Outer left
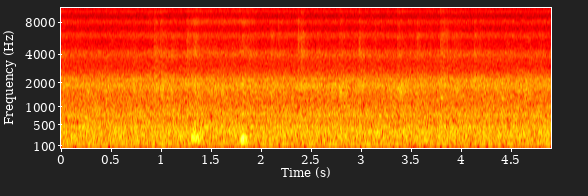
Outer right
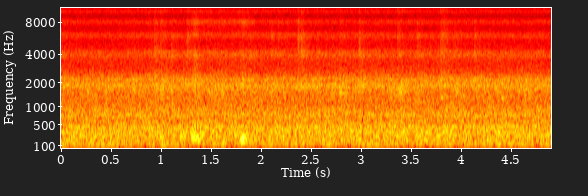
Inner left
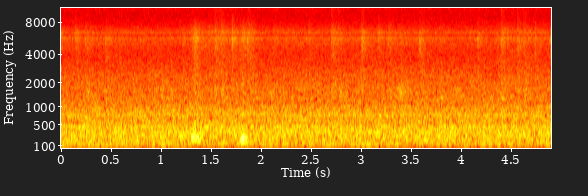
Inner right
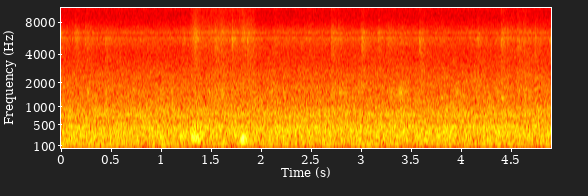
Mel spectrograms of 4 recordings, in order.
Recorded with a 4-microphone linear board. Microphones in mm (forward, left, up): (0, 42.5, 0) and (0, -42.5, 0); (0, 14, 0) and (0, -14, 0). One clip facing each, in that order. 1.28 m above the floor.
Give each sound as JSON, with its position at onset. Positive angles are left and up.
{"t": 1.3, "sound": "a whoosh", "side_deg": 15, "distance_m": 0.9}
